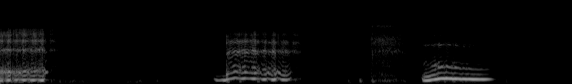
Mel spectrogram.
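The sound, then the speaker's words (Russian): Sheep bleating, loud harmonic calls with long silent gaps between them and a short noisy burst near the end. No lowing of oxen is evident. “А что это за блеяние овец в ушах моих и мычание волов, которое я слышу?”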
